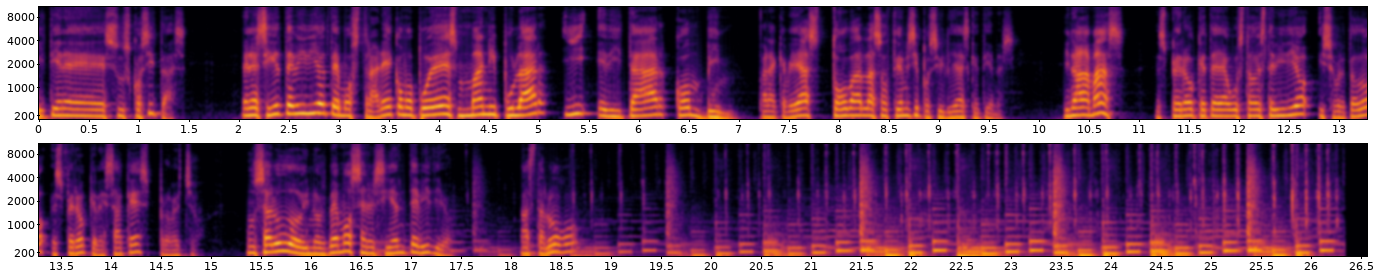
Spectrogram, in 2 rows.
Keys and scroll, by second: 16.4 super+x.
